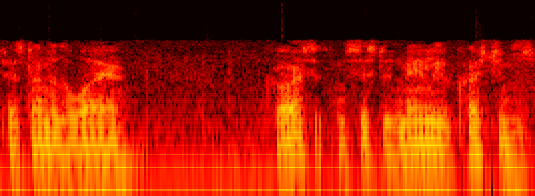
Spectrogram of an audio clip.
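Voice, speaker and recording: An American actor playing a sober, skeptical newspaper reporter in 1950s radio drama style. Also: male voice, sits low, normal speed. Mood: low-key, inquiring. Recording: muffled vintage radio recording, faint noise.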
